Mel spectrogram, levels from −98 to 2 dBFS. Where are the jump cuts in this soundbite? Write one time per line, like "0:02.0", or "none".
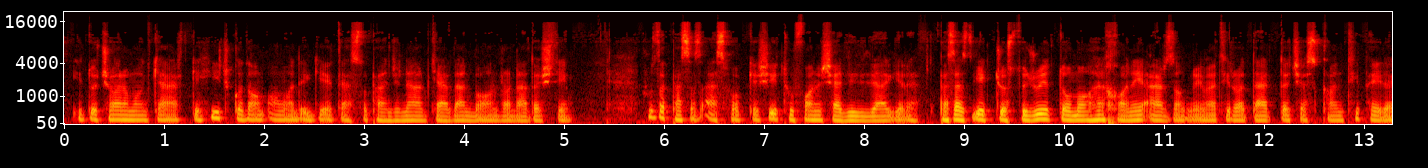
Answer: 0:05.7
0:08.7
